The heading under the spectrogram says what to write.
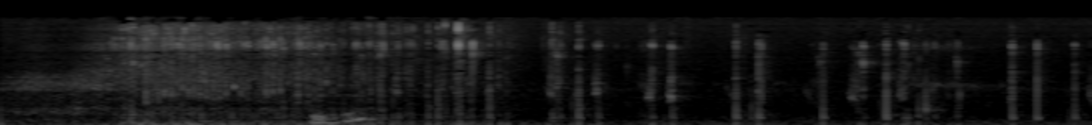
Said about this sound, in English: So it's chocolate donut coffee. Oh, boy, it smells good. I have trouble with flavors in coffee, though. And I think... You mind if I take a sip of it? No, go ahead. Okay, yeah. Here we go.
